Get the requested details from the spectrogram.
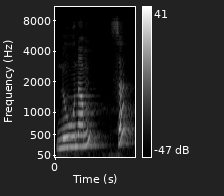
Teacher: Noonam saha visarga is dropped because of sandhi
